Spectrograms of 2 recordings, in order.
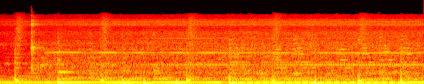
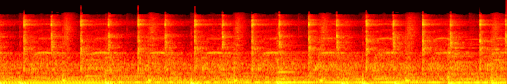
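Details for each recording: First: Household water pump after refilling its air pressure tank with a bicycle pump to cure rapid on-off short-cycling; motor holds a steady low hum without cutting in and out, smooth and even; normal running. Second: Household water pump short cycling: motor hum cuts in and out with clicks faster than once a second whenever a tap is opened; owner suspects the pressure tank has lost its air charge and plans to refill it with a bicycle pump.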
